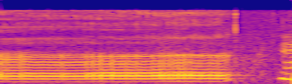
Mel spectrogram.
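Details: Jackshund dog crying at his granny: one steady, droning moan held for about a second, then a short breathy sound and a brief higher note.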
